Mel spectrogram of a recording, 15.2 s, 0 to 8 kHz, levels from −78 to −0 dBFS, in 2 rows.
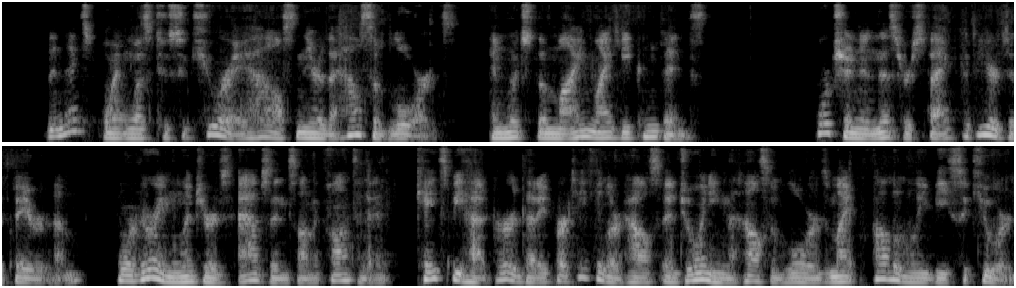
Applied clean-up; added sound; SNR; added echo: neural mask model DeepFilterNet 3.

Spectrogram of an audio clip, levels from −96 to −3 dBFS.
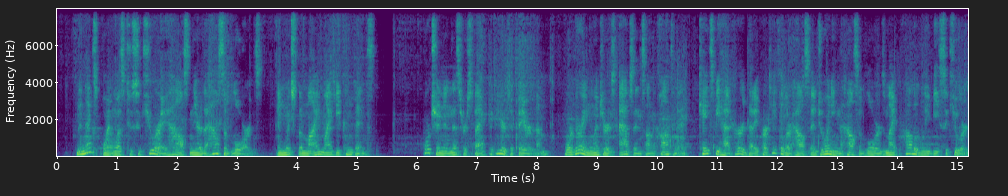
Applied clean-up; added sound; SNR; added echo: neural separator model SepFormer DNS4.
